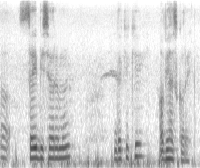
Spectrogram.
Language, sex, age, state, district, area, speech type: Odia, male, 18-30, Odisha, Nabarangpur, urban, spontaneous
